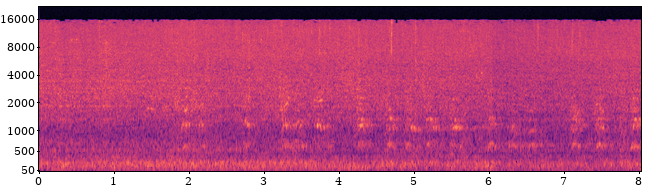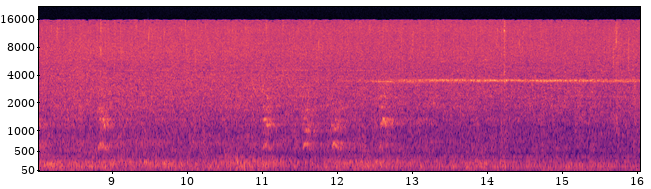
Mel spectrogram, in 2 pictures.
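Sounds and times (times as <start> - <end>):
train wheels rumbling on track: 0.0 - 16.0
wheel squeaks: 1.8 - 8.2, 10.6 - 16.0.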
